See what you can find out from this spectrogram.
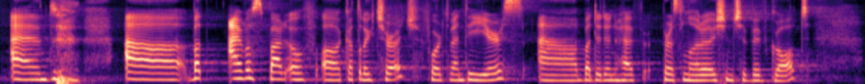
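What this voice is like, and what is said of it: Czech accent. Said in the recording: “I came from Czech Republic, if you didn't recognize from my accent.”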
